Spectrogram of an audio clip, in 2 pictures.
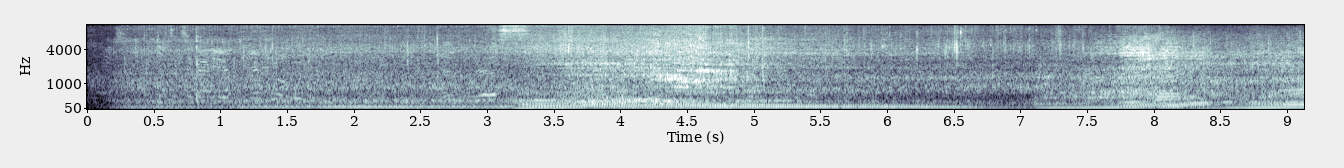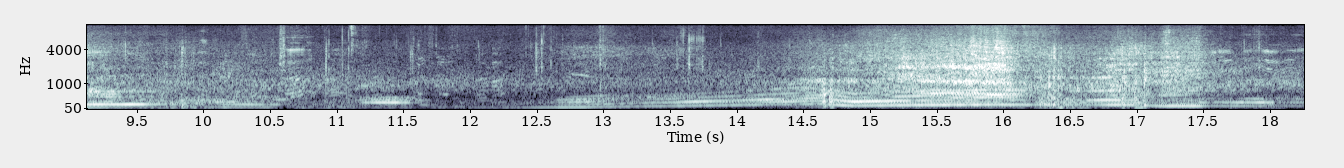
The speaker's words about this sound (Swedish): Det var ljudet av en Ferrari, en sportbil av det vassare slaget. Det är en av aktiviteterna idag, att få en provtur med en sån.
